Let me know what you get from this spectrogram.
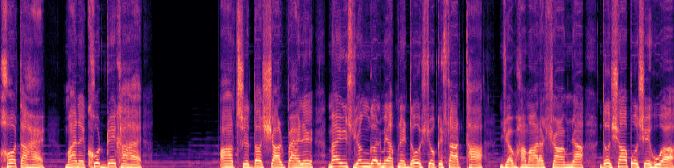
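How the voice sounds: A man does a cartoonish character voice at a high pitch. He speaks very slowly, with faint music in the background.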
